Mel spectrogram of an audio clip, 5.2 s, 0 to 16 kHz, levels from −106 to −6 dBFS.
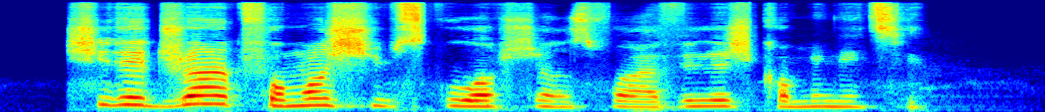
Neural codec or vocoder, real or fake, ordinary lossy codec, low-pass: codec, 44.1 kHz, 2.6 kbps, SNAC; fake; AAC, 64 kbps; 14.4 kHz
